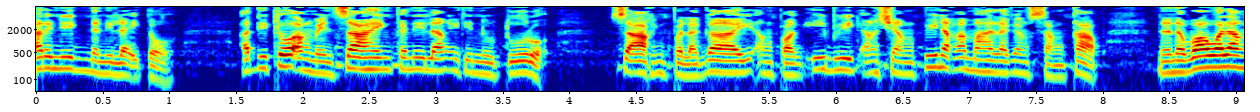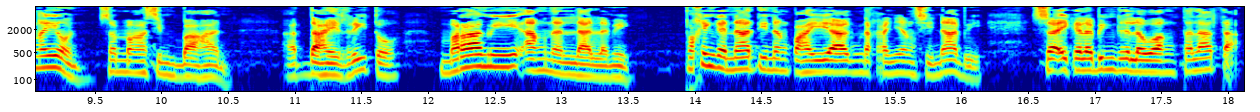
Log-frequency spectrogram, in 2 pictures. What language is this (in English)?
Filipino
